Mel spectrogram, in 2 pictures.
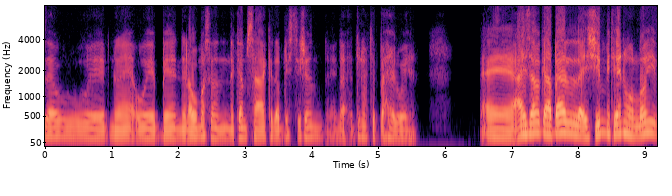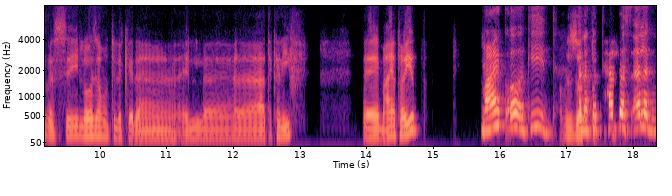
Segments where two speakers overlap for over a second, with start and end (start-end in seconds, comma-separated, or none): none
